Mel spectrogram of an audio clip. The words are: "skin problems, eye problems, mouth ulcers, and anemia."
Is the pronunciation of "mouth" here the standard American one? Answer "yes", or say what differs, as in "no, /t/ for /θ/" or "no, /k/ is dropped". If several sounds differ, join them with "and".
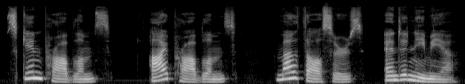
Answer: yes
